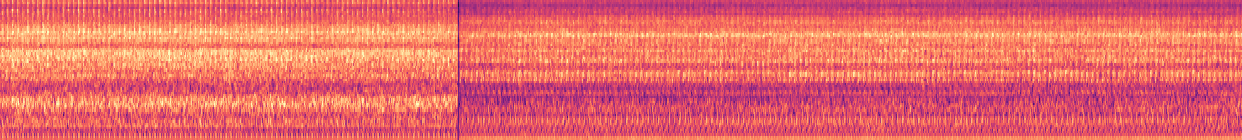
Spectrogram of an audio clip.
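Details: Toro engine swapped onto a Craftsman mower. It runs loud and steady with an uneven tapping under the exhaust beat. The owner suspects it is just starting to knock, cause unconfirmed.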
